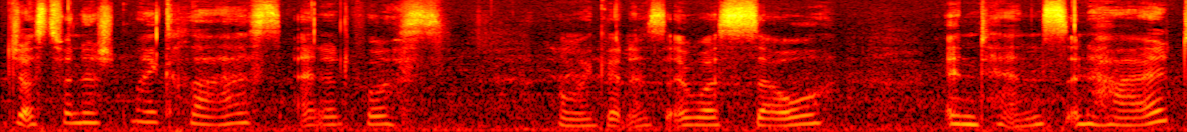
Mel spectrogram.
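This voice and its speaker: A woman's voice: medium pitch, a little slow, background noise. A woman chatting casually to camera in her vlog. She is coming down with a cold, and her upbeat talk sometimes drops to a near whisper. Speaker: vlogger.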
